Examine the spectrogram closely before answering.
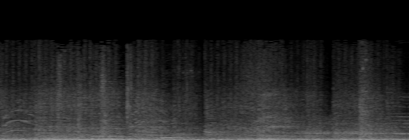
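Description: A creature shrieks up close.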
